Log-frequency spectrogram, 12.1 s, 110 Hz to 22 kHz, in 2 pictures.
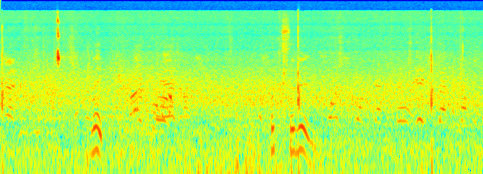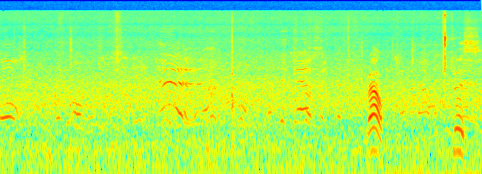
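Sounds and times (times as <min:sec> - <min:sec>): players calling out: 0:03.3 - 0:12.0.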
